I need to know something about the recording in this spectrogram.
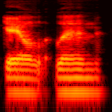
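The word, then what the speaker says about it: Gael Linn: Gail Lynn. I'm sure I'm mispronouncing that. I apologize. – No, you're not. That's perfectly pronounced.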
